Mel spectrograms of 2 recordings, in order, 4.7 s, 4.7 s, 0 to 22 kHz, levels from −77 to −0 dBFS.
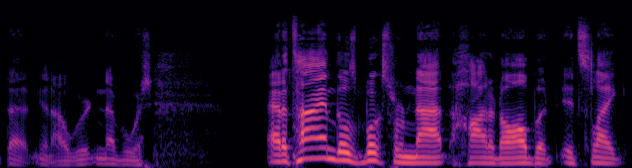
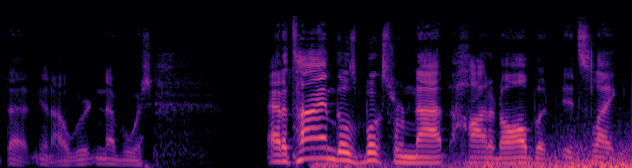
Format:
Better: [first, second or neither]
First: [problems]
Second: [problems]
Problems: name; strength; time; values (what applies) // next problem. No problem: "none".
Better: first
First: none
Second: wind noise on the microphone; occasional gusts; from 2.5 s on; 20 dB below the speech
